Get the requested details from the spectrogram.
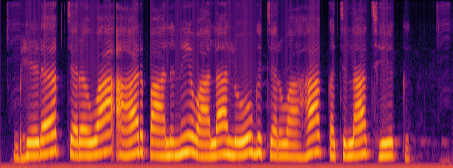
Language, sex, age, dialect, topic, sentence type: Magahi, female, 18-24, Northeastern/Surjapuri, agriculture, statement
